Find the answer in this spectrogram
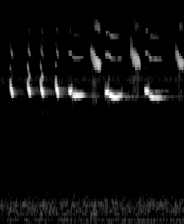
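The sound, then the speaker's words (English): Crossbill calls: a quick series of sharp, high chip notes, about five evenly spaced, then a fuller run of buzzy, trilling chatter, loud and clear over a faint low rumble. “North America's two crossbill species, white-winged and red, are vagabonds, wandering in flocks until they find a suitable cone crop, where they might then stop to breed in small groups almost any time of year.”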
